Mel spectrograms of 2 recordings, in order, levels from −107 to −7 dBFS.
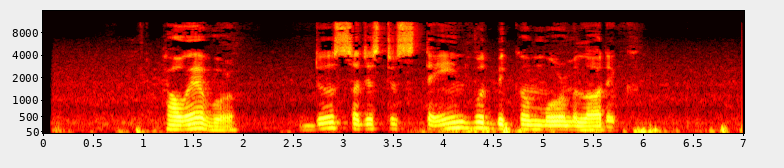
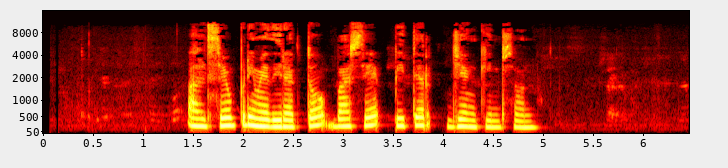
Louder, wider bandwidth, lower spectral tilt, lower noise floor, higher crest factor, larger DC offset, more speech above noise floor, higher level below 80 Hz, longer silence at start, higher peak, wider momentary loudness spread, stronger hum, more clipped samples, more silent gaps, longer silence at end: second, -26 LUFS vs -20 LUFS; about the same, 11.5 kHz vs 11 kHz; about the same, -5.5 dB/octave vs -6 dB/octave; second, -62 dBFS vs -72 dBFS; about the same, 20 dB vs 16 dB; neither; second, 37 dB vs 53 dB; first, -44 dBFS vs -72 dBFS; second, 0.15 s vs 1.45 s; about the same, -6 dBFS vs -6 dBFS; first, 18 LU vs 11 LU; neither; neither; neither; second, 0.15 s vs 1.5 s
